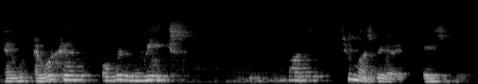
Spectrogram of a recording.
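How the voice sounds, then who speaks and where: A man's voice: high-pitched, moderate pace. Rambling talkative man in his seventies. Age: 70s. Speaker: healer and medium being interviewed. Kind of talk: casual interview talk. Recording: echoey room, dull lo-fi sound.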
